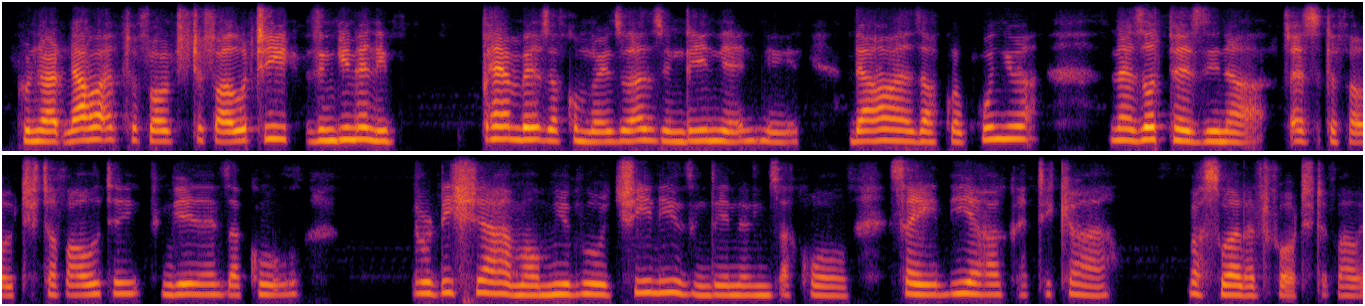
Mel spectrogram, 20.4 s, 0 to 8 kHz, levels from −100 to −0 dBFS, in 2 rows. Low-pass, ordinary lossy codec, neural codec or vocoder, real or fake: 7.2 kHz; Opus, 24 kbps; codec, 16 kHz in and 24 kHz out, 0.6 kbps, FocalCodec, streaming, 2048 codes; fake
